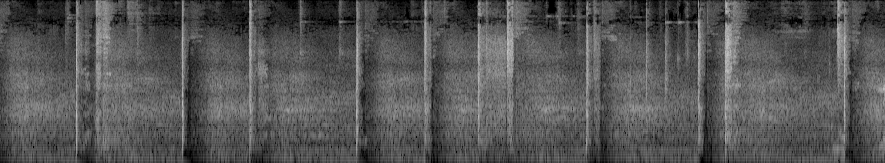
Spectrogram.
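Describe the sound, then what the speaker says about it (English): Single shots from an Alpha Foxtrot Romulus pistol on an outdoor range, about a dozen sharp cracks spaced a second or so apart, each followed by a short ring-out. "I'm about to shoot the Romulus"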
